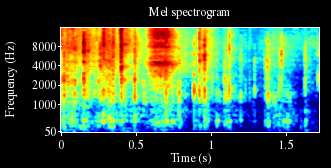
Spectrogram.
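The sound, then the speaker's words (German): The wrapper of a eucalyptus candy being crinkled and unwrapped, with a dense run of sharp, irregular crackles and rustles lasting under two seconds, no voices over it. “Warte ich aber noch das Rascheln ab.”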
